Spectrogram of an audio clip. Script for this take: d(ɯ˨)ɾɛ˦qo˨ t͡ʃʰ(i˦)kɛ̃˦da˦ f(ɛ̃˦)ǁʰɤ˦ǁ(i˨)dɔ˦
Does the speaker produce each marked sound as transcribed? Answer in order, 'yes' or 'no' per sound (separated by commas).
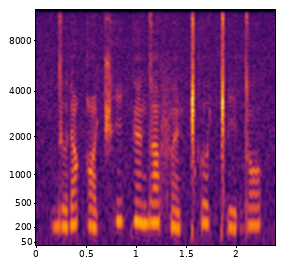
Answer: yes, yes, no, yes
